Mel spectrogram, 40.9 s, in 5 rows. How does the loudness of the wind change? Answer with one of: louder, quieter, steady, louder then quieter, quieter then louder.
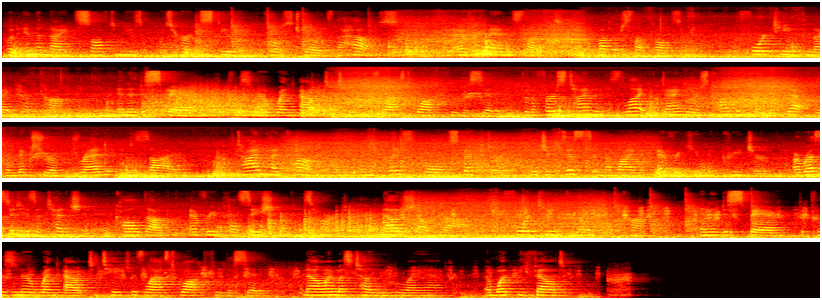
steady.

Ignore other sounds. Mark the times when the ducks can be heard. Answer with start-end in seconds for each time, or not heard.
28.1-39.0.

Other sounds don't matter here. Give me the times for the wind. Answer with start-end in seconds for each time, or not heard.
0.0-30.8.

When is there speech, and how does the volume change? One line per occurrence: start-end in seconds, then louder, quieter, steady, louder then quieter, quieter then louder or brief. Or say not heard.
0.0-38.4 steady.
